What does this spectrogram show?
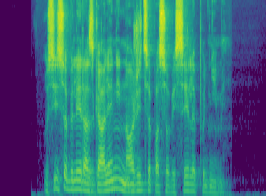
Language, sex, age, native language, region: Slovenian, male, 30-49, Croatian, Savinja region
